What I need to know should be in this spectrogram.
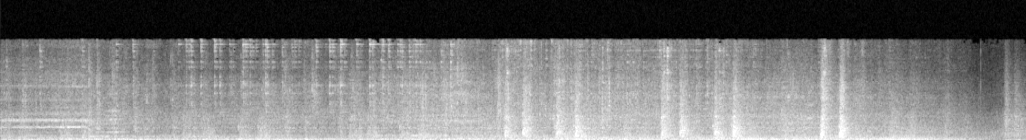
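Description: A commuter train rumbles past close by.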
